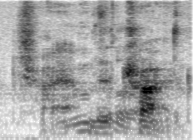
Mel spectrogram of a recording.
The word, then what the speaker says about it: triumvirate: Triumvirate. – Triumvirate. Let me just. – Triumvirate.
